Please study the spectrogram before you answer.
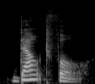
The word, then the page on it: doubtful: dáutfəl; ダウトフゥ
